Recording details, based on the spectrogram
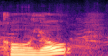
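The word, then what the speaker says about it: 紅葉: As you can see in most of these shots, it's a very, very popular tree, and in fact the words autumn colours, pronounced koyo, is written in the same kanji or Chinese characters as the word is maple tree, which is pronounced momiji.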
